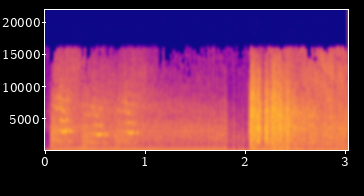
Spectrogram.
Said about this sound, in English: We got her! We blew that ship out of the air!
